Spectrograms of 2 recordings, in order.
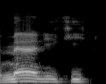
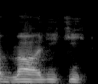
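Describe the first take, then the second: First: "Maliki" with a light "mae"; thin the first vowel of "Maliki" toward è; careful "Mèliki". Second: "Maliki" with a dark "maa"; faulty heavy "Maaliki"; heavy vowel. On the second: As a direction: darken the first vowel of "Maliki". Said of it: "C'est pas". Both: Shown as a demonstration.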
